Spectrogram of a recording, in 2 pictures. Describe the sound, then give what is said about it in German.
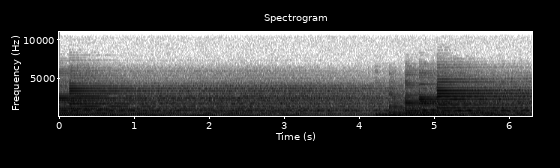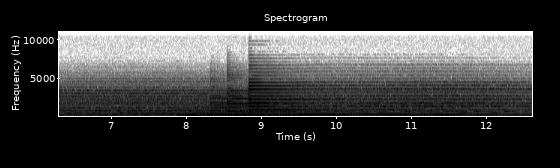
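Sustained electric guitar chords played through an amplifier and speaker cabinet wash out with heavy reverb, shimmering chorus and trailing delay echoes, changing to new chords twice, played alone with no voices, lush and fairly loud throughout. “Da habt ihr jetzt mal gehört, also der äh, Reverb hat in dem Fall schon ziemlich viel äh, von dem Sound gemacht, aber der Rest hat dann noch so ein bisschen aufgefüllt.”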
